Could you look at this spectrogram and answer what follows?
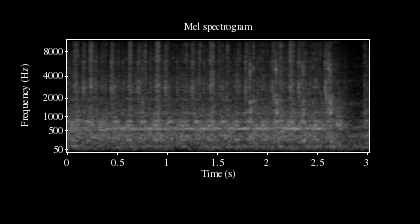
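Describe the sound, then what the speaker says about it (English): A sewing machine stitches a seam along a basting line in sequined fabric, using a regular stitch and standard stitch length, running in a steady, rapid, close-up whir for about three seconds before easing off. "I'm going to go to my machine and I'm going to sew it. So I'm stitching along my seam."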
